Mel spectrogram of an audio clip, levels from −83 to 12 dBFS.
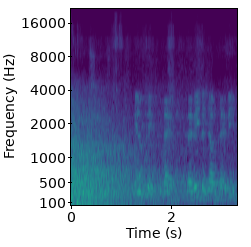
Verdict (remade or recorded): recorded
